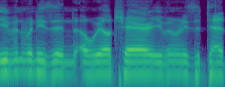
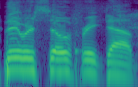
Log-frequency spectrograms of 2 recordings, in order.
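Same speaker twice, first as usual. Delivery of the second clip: normal talking voice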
